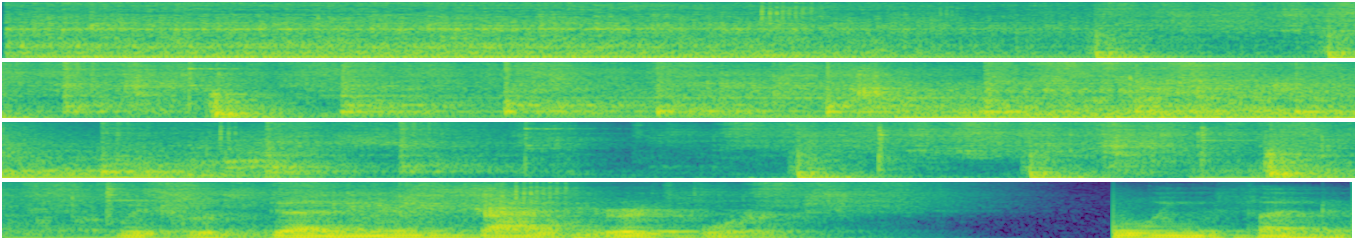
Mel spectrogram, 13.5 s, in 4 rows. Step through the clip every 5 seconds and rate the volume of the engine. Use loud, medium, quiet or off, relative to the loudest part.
loud, loud, off.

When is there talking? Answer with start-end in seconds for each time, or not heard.
10.4-12.2, 12.9-13.4.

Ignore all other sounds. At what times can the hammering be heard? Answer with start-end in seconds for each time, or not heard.
3.2-10.7.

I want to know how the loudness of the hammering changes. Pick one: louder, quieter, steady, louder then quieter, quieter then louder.
quieter.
